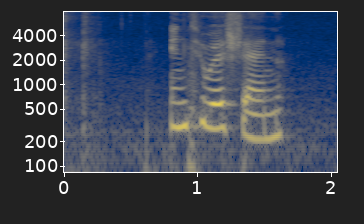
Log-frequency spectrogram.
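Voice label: "intuition", US English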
